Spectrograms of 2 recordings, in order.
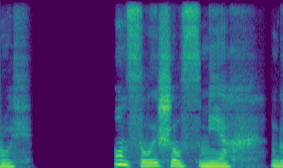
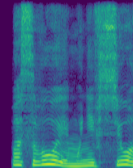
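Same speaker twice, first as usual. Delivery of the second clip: usual speaking voice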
